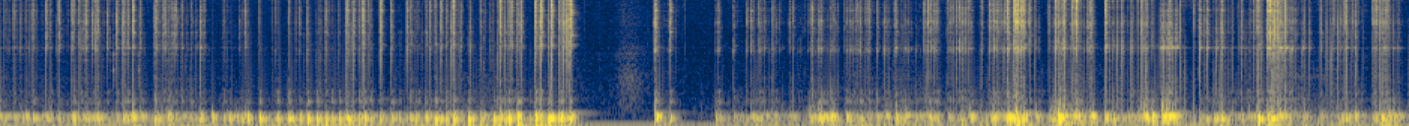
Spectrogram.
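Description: Long acrylic nails on both hands scratch the metal mesh grille of a large silver condenser microphone, making a dense, continuous rasping scrape with a strong low rumble. The scratching cuts out briefly just before the midpoint, leaving near silence, then resumes with busy, uneven scraping to the end.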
